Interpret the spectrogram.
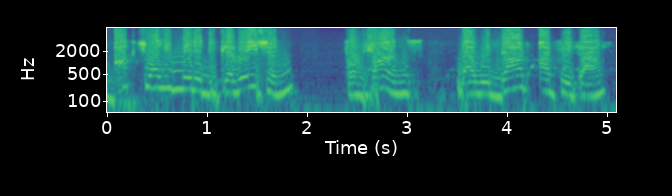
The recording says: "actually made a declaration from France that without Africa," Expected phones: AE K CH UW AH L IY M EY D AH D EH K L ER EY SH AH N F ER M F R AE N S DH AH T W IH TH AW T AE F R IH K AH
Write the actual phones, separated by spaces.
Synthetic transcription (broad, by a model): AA K CH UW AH L IY M EY D AH D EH K L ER EY SH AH N F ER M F AA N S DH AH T W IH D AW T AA F R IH K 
